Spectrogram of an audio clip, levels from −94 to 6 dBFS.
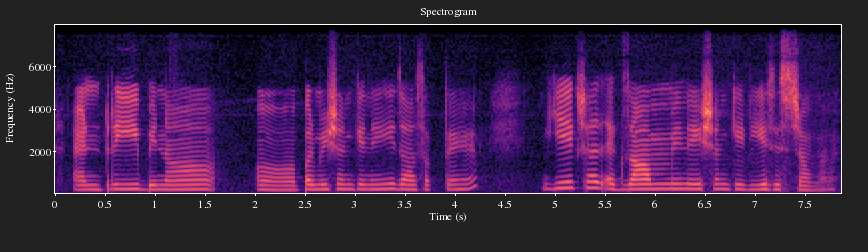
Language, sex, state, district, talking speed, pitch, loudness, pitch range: Hindi, female, Jharkhand, Jamtara, 120 wpm, 225 Hz, -26 LUFS, 210-230 Hz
